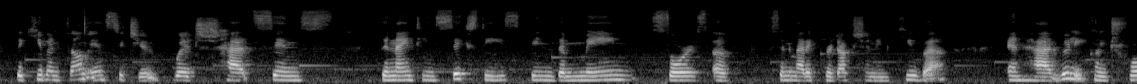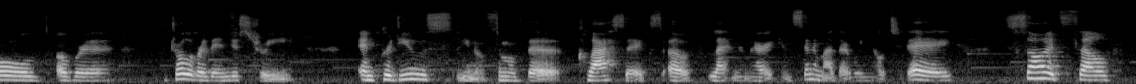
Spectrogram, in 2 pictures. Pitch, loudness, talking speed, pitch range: 200 Hz, -19 LUFS, 120 wpm, 185-215 Hz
